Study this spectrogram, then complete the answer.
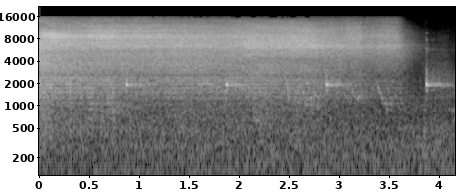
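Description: During a brass breathing exercise, a long, steady, bright hiss of breath pushed through the teeth sizzles for nearly four seconds, broken by a few faint count clicks, then cuts off with a brief final puff.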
